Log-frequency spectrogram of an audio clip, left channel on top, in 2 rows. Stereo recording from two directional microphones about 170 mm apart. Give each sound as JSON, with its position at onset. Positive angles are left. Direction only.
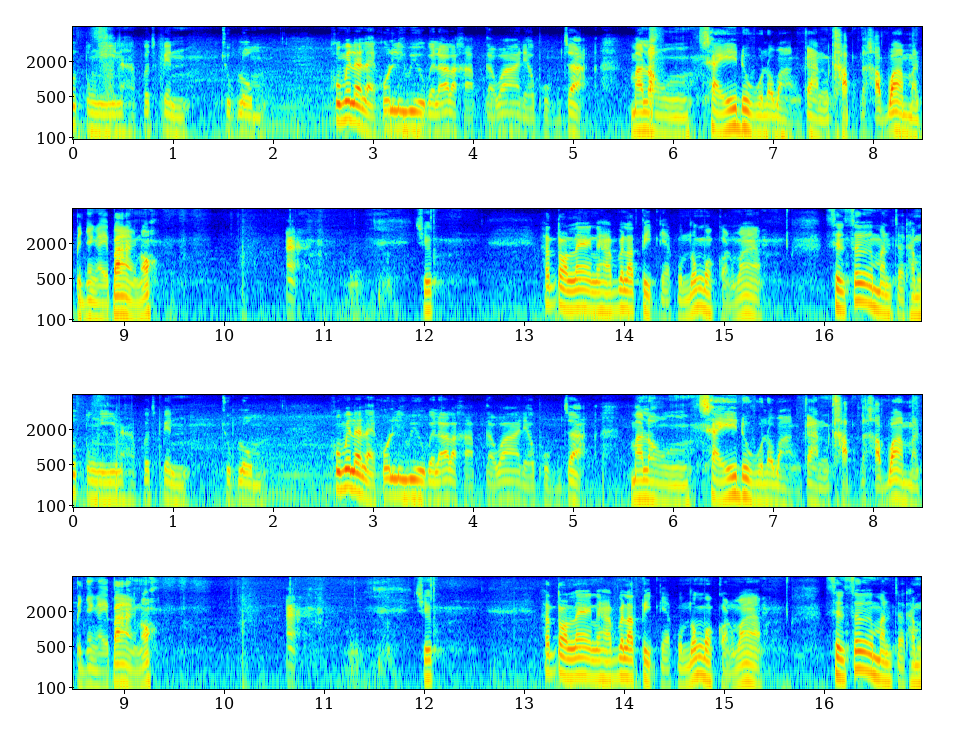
{"t": 0.2, "sound": "speech", "side_deg": 5}
{"t": 2.6, "sound": "speech", "side_deg": 0}
{"t": 5.9, "sound": "speech", "side_deg": 15}
{"t": 7.3, "sound": "speech", "side_deg": 35}
{"t": 10.6, "sound": "a sound", "side_deg": 25}
{"t": 11.5, "sound": "a sound", "side_deg": 15}
{"t": 13.1, "sound": "speech", "side_deg": 5}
